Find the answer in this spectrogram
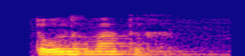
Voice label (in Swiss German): "dunnerwatter", alsace; meteo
